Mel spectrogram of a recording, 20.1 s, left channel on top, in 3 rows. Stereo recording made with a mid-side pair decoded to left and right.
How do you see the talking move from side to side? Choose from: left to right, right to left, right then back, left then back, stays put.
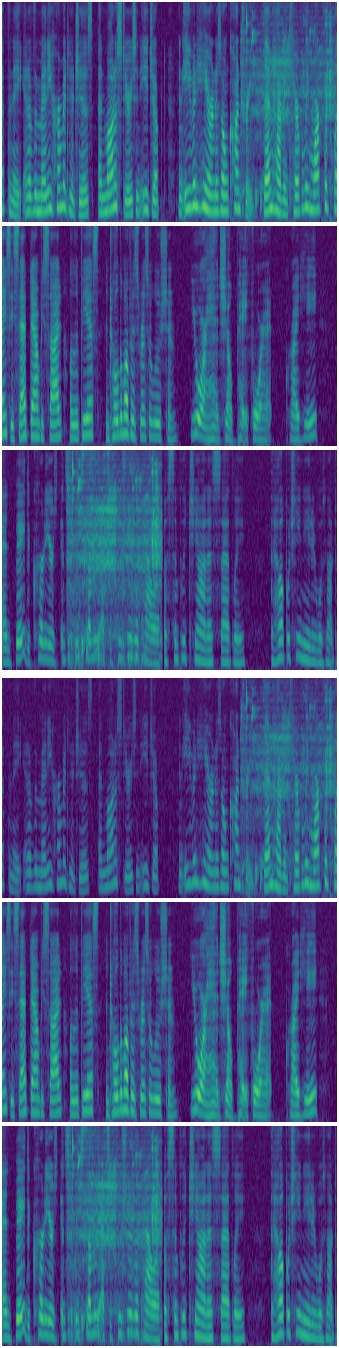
left to right.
